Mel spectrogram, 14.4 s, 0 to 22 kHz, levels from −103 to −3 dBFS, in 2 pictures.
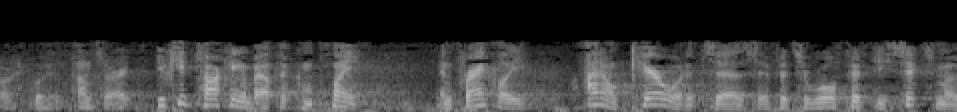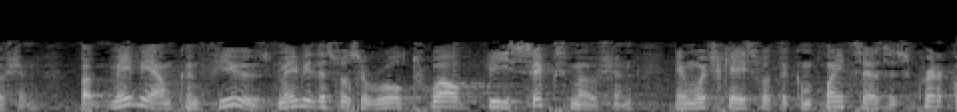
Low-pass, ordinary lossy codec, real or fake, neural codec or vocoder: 5.4 kHz; MP3, 48 kbps; real; none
